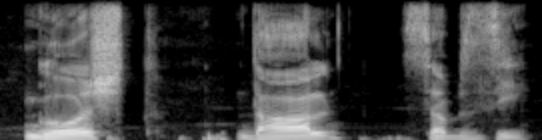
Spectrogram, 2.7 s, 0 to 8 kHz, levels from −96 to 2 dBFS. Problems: none marked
